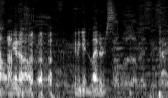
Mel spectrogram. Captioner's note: laughing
